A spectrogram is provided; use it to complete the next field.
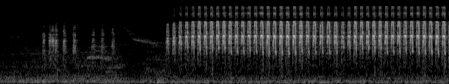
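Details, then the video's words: A woodpecker gives a few brief scattered chips, then a long, fast, harsh chattering rattle of high buzzy notes. "caladi gacor"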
